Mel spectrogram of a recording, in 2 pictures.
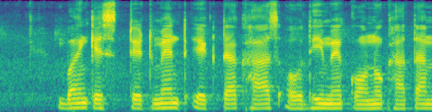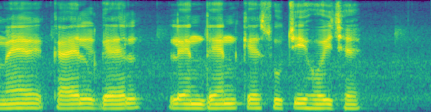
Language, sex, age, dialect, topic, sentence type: Maithili, male, 18-24, Eastern / Thethi, banking, statement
